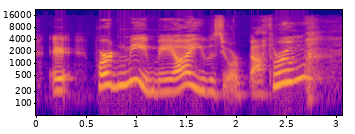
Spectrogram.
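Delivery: loud put-on American accent. Retelling a comedy sketch where a tourist walks into a pub: imitating an american accent. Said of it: "Fucking accent".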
